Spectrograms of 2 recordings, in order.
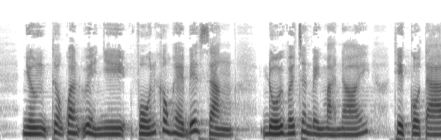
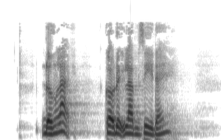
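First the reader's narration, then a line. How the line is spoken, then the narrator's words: Cold. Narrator (Vietnamese): có người lạnh lùng nói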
